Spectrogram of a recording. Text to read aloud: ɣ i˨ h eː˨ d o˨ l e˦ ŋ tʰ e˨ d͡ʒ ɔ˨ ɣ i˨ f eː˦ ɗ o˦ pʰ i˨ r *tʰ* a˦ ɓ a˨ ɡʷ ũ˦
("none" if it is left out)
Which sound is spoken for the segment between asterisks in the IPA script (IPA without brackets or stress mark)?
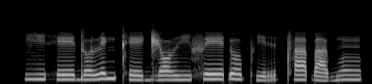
tʰ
